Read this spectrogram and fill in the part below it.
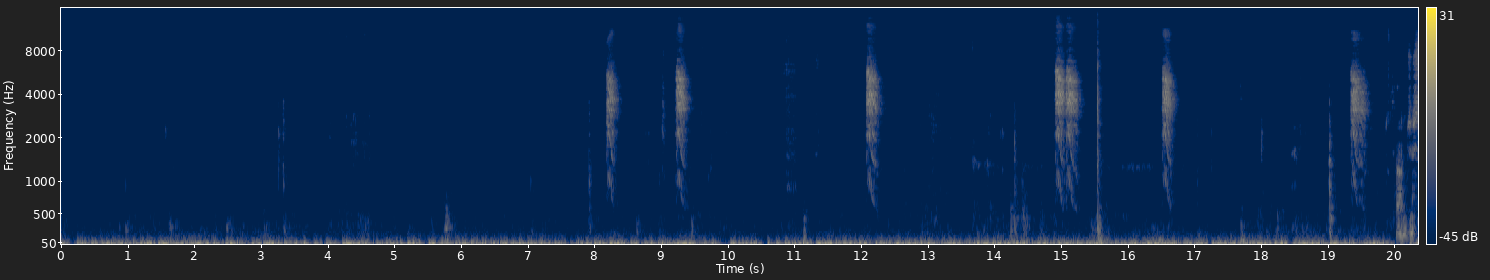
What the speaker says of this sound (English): Silly birds.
